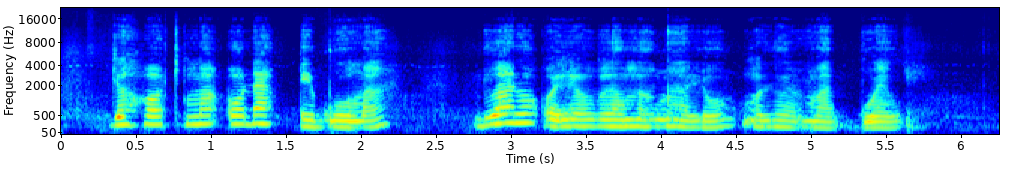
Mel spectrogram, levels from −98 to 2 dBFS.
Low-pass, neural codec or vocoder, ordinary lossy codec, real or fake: none; codec, 44.1 kHz, 1.7 kbps, Pupu-Codec; none; fake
